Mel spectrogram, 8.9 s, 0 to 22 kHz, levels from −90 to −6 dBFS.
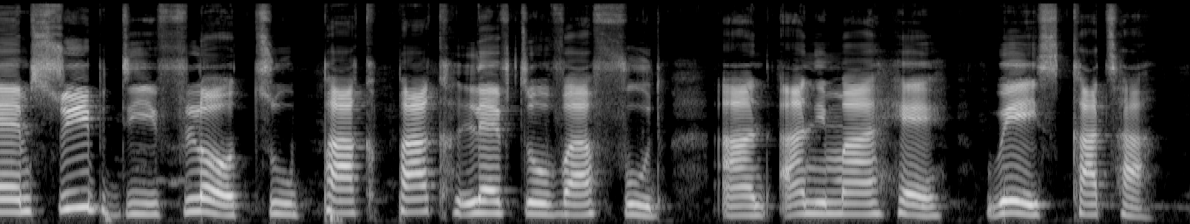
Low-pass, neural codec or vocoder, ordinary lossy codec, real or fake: none; none; none; real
